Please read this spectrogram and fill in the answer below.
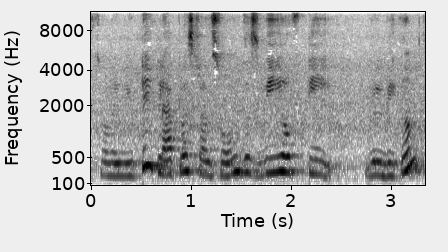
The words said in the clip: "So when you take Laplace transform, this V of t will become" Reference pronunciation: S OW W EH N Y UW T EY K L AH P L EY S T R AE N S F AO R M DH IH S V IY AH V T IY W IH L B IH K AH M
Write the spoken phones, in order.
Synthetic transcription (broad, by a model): S OW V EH N Y UW T EY K L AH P L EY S T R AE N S AO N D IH S V IY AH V T IY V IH L B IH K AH M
